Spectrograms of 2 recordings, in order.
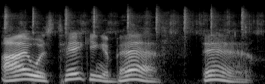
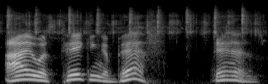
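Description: The two takes are said the same way.

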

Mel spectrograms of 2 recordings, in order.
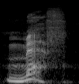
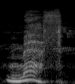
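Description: No difference in how they are said.

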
